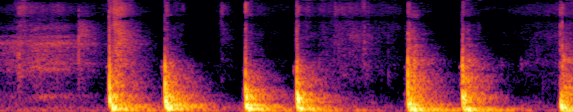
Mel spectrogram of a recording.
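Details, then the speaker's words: Golf door panel after sound insulation: eight short, dull thuds with quick decay and little ring; vibration damping is present, and the damped door sounds solid and heavy. "На этом звукоизоляция завершена. Виброгашение присутствует, это слышно."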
